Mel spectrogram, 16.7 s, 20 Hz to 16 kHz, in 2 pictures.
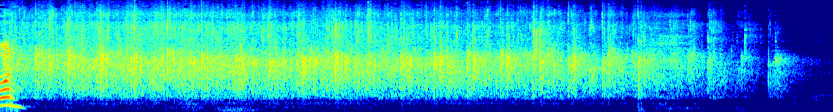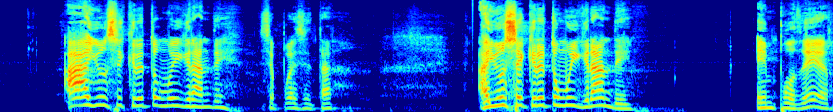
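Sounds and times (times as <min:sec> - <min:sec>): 
speech: 0:00.0 - 0:00.4, 0:09.1 - 0:11.8, 0:13.1 - 0:14.8, 0:15.9 - 0:16.6
audience applauding: 0:00.0 - 0:08.0.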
